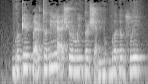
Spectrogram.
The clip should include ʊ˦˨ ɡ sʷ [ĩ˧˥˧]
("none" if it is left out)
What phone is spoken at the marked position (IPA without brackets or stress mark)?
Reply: ĩ˧˥˧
